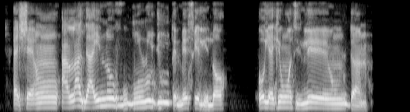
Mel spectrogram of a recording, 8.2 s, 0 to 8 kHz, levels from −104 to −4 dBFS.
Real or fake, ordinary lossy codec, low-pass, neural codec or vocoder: fake; none; 7.2 kHz; codec, 16 kHz, 8 kbps, FunCodec, trained on LibriTTS, 25 frames a second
